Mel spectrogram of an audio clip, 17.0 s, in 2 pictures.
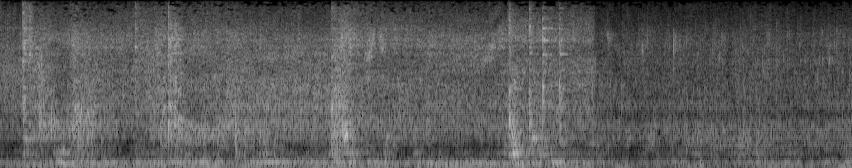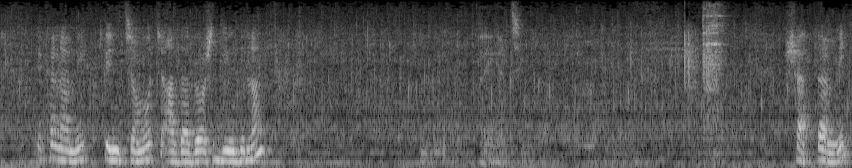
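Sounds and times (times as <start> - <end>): chicken sizzling in oil: 0.0 - 17.0
spatula scraping and knocking pan: 5.0 - 5.9.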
